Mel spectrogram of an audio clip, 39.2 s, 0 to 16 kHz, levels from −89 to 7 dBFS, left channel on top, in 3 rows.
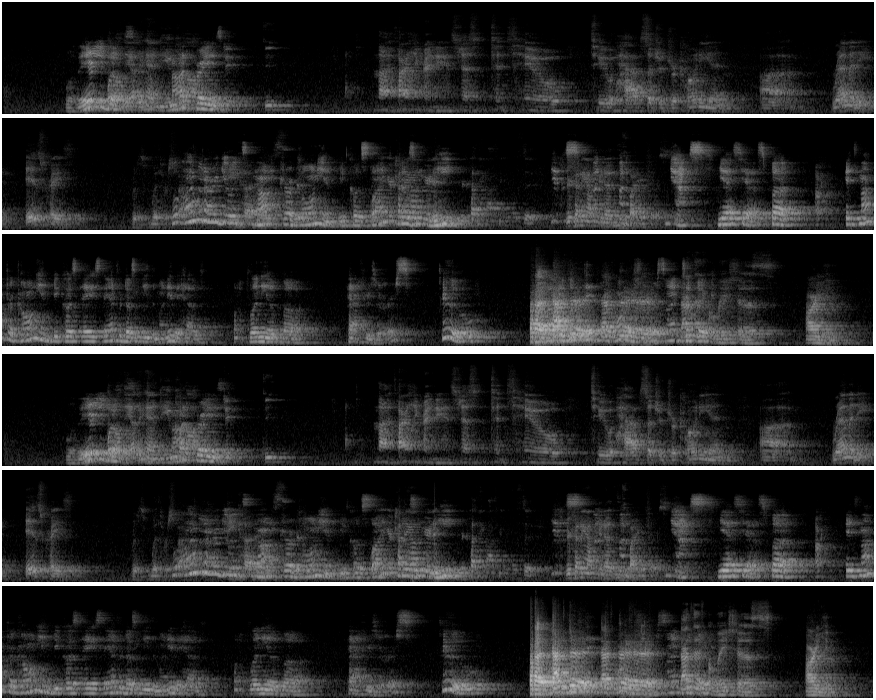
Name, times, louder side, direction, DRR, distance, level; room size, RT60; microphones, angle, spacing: voice 1, 0.9-3.3 15.6-19.9 21.3-22.0 22.3-22.5 23.0-24.9 25.7-29.1 29.6-30.6 31.3-32.3 32.8-33.3 34.3-36.7, left 1 dB, 50° left, 3 dB, 0.5 m, -37 dB
voice 2, 1.6-2.9 3.3-3.4 3.9-4.1 5.6-8.4 8.9-10.9 11.3-11.9 12.4-13.1 13.4-14.2 15.0-15.9 16.5-17.2 17.4-17.6 18.6-19.6 19.9-21.0 21.4-23.1 25.3-25.4, right 1 dB, 15° right, 2 dB, 0.4 m, -44 dB
voice 3, 34.1-36.0 36.3-37.7 38.2-38.6, right 4 dB, 70° right, 5 dB, 0.5 m, -29 dB
4.3 x 3.1 x 2.5 m, 1.2 s
head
